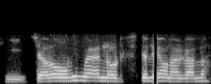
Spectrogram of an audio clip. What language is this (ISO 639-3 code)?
pan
